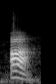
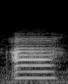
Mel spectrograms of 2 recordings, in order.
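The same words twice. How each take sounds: First: It is said with the fourth tone. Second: It is said with the high first tone. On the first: "第四声 A" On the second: "First tone, or 第一声 A"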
